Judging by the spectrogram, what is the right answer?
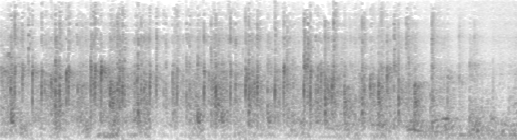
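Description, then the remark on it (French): An audience applauds in acclamation of Jesus, steadily for about five seconds, a dense, loud patter of many hands clapping, with voices mixed into the noise. “Est-ce que quelqu'un peut donner une main d'acclamation à Jésus?”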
